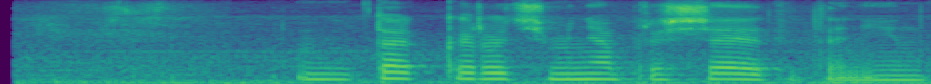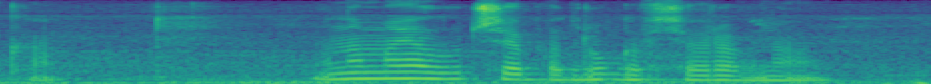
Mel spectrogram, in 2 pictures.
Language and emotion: Russian, sad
